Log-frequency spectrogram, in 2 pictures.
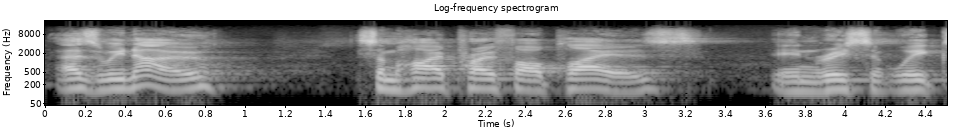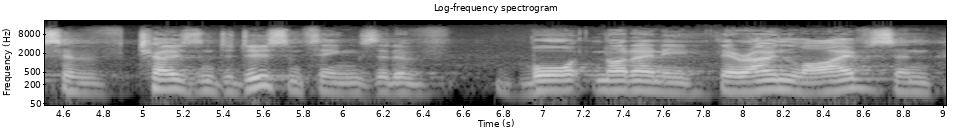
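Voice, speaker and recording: Slightly croaky Australian man preaching. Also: mid-range voice, a bit bright. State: slightly hoarse. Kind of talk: sermon to a congregation.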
